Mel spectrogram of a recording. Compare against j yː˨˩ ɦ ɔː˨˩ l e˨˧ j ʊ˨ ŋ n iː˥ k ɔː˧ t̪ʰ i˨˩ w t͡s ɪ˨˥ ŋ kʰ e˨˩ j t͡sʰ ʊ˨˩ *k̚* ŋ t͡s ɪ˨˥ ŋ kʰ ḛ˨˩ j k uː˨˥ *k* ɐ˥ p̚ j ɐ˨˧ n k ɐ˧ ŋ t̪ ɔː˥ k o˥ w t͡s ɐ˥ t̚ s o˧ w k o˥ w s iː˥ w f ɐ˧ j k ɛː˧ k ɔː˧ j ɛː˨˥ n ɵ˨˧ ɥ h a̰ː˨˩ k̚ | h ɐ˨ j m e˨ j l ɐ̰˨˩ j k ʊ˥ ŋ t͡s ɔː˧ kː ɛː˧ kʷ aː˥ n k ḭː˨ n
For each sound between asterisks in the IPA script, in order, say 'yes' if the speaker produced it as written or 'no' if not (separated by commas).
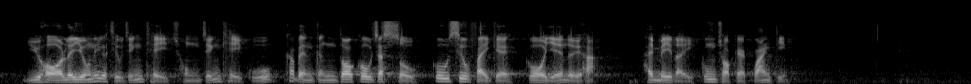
no, no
